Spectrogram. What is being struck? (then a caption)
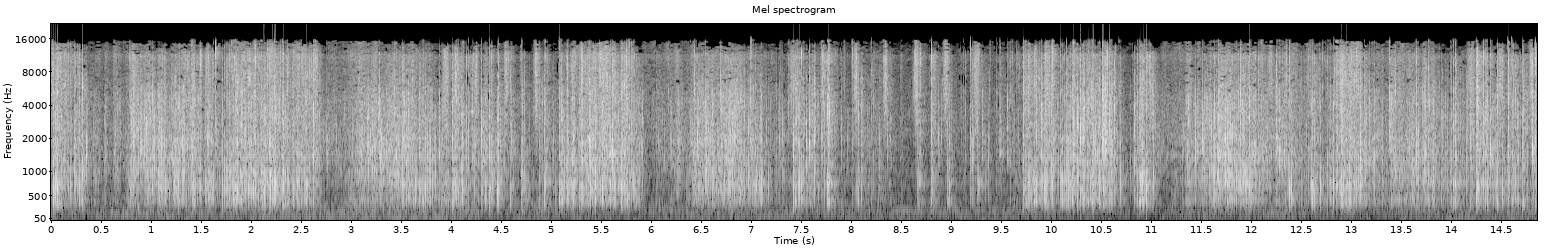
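Small chalk stick pieces in a plastic basin. Chalk-dusted hands scoop handfuls of small solid white chalk stick pieces in a green plastic basin, letting them drop and then rubbing and crushing them. The result is a dense, continuous crackling and gritty clattering, mostly in the mids and bright highs with almost no low end. The sound comes in steady bursts broken by brief quieter pauses.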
